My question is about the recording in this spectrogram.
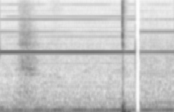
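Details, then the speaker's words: RV ceiling light circuit with melted wiring after a wiring mistake and oversized fuse: multimeter clipped to the wire gives a steady, unbroken continuity beep, briefly interrupted; wire still shorted. "uh you can hear I've still got the meter hooked on that wire so it's telling me it's still shorted"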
